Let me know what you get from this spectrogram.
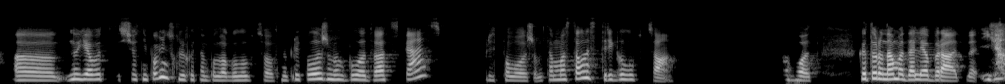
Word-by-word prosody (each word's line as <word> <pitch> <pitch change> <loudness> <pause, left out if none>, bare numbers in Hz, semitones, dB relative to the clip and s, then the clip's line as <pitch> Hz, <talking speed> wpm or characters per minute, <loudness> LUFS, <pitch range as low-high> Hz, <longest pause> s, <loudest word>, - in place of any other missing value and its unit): Э, 195 -1 +1
ну 235 +4 -1
я 235 -1 +3
вот, 230 0 -2 0.2
щас 230 +1 -8
не 230 - -4
помню, 325 +7 +3
сколько 220 -8 -7
там 205 -1 -10
было 185 -1 -3
голубцов, 185 -2 -6
но, 195 - -8
предположим, 235 +2 +1
их 215 - -6
было 215 0 0
25, 215 - -1 0.4
предположим, 180 -4 -6
там 210 +4 -4
осталось 265 +7 +2
3 220 -6 -5
голубца 225 0 -4 1.1
вот, 195 -4 -2 0.4
которые 255 0 +5
нам 240 +1 +8
отдали 220 -1 +4
обратно. 185 -6 +4
И 220 - -8
я, 250 +4 +3
215 Hz, 165 wpm, -22 LUFS, 195-235 Hz, 1.1 s, нам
